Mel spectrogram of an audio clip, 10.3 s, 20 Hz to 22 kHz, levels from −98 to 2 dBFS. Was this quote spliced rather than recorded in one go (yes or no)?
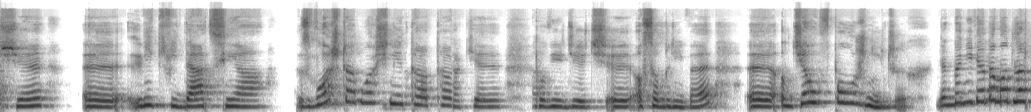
yes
